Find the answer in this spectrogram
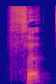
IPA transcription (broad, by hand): θ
